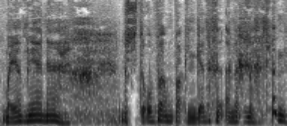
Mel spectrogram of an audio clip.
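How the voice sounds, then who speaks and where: A mid-pitched Filipino husband acted by a man, caring and eager, in a radio drama. Some noise runs through the recording. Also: fairly even intonation, measured pace, close to an everyday voice. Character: Roy, caring, eager young husband and expectant father.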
